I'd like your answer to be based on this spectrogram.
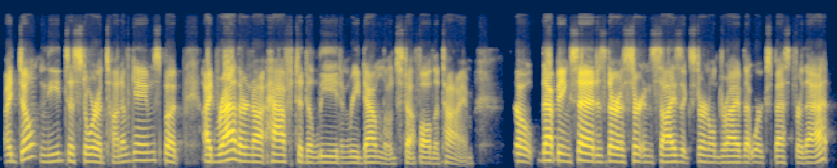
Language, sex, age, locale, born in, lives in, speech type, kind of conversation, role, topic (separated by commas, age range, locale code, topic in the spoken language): English, male, 20-24, en-US, United States, United States, read, expert-assistant, asker, Is gaming easier on a console than a PC?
